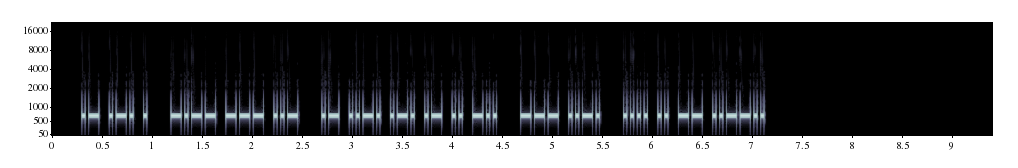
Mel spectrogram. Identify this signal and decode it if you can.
Morse code, heard as a keyed tone, about 34 wpm, 700 Hz. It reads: ARE YOU AFRAID OF HIM?
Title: Sentences from Top 1500 Words 35wpm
